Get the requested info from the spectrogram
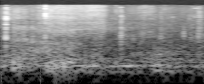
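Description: Near silence: room tone, with a faint click at the very start and another faint one about half a second in.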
